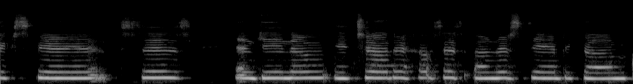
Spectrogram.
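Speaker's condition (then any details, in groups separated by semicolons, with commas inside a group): Cerebral palsy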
